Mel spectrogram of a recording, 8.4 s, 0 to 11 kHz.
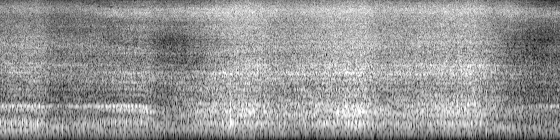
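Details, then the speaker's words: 2013 Mercedes ML350 V6, naturally aspirated, with timing codes for all four cams, extended cranking and a start-up rattle: idle rises and falls slowly on its own with no throttle; the surging coincides with an oil pressure warning, so an oiling issue is suspected. "if you can hear that surging that's not me with the idol it's doing it on its own"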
